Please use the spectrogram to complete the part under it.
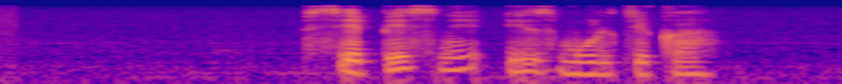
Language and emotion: Russian, neutral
